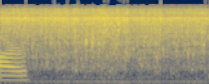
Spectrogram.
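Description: Water spilling down a stacked-stone waterfall into a backyard pond: a steady, even rushing.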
